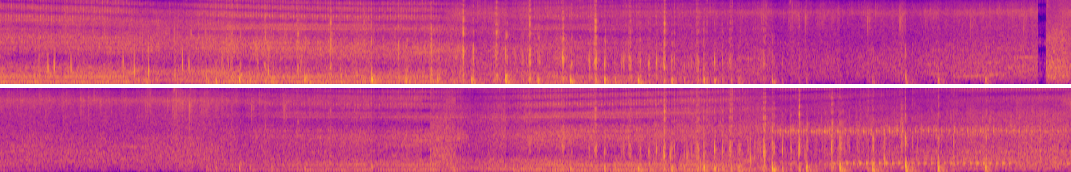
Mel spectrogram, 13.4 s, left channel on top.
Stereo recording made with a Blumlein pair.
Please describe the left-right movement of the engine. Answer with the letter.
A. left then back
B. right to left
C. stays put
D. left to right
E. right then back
D.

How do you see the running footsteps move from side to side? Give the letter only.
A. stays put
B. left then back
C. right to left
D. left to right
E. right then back
D.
